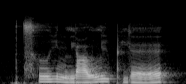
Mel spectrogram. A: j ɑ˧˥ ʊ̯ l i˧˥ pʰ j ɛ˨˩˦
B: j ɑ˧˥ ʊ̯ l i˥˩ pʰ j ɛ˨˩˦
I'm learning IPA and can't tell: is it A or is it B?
B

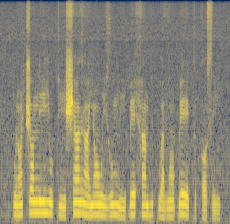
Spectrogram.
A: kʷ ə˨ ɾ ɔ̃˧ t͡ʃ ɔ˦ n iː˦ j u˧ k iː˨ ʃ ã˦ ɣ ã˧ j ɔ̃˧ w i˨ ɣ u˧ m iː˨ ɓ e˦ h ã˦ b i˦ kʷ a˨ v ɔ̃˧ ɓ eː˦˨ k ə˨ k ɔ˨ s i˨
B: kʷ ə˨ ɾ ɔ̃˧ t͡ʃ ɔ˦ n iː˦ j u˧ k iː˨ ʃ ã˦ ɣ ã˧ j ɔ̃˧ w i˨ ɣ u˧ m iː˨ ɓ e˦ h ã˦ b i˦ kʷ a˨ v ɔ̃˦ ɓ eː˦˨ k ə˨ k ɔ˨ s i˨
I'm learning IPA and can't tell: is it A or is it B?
A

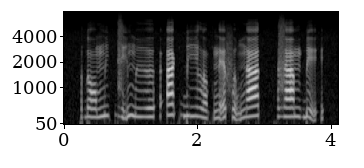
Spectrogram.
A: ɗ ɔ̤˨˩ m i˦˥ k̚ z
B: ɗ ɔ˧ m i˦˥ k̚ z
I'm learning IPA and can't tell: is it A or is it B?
B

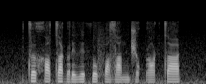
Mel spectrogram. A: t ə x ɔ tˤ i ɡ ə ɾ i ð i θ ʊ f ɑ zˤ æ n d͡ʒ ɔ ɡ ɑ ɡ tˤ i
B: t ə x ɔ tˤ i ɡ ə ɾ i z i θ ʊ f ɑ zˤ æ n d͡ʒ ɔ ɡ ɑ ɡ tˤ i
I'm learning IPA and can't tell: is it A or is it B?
A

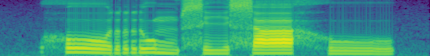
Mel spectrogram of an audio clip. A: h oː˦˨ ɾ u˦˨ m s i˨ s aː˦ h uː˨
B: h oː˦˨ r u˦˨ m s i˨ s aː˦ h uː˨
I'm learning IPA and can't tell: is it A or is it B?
B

